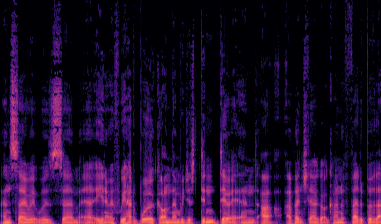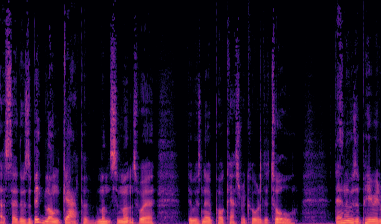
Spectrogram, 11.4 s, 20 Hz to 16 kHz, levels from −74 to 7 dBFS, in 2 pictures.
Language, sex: English, male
